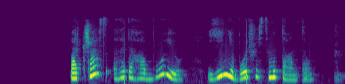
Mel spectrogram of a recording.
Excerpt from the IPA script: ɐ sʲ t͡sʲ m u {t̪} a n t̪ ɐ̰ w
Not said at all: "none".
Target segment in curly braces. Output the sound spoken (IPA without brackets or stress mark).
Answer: t̪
